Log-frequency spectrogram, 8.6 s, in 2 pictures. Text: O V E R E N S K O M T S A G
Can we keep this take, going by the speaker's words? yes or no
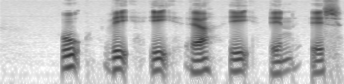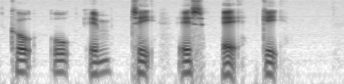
yes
